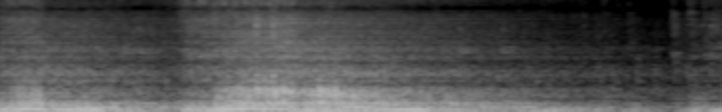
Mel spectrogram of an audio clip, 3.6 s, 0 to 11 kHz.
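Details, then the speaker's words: 1978 Chevy 454 V8 camper RV running rough: uneven, lumpy, surging revs that stumble, heavy black smoke, sounds rich and trying to die; owner wonders if the choke is hanging up, cause unconfirmed. "all righty guys listen what the Big Kahuna is doing it doesn't sound good at all black smoke everywhere it's trying to die"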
